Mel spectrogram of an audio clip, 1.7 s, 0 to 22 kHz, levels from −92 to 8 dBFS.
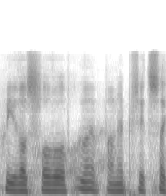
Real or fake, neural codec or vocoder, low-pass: fake; codec, 16 kHz, 0.5 kbps, FreqCodec, larger model; 7.2 kHz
